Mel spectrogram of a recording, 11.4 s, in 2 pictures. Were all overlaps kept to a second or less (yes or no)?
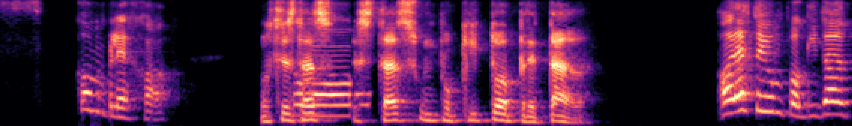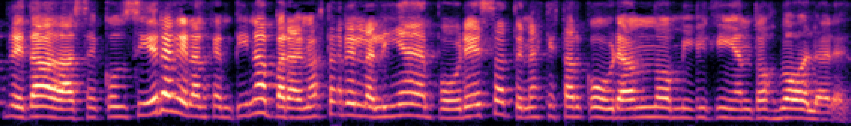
yes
